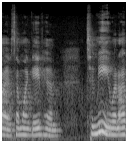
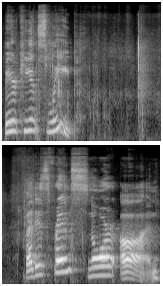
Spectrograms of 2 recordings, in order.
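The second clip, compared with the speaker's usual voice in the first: slow, swelling storybook ending; slow final refrain; 4 semitones higher, 7 dB louder, slower than usual. A narrator's reading. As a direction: drag it out for the ending.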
